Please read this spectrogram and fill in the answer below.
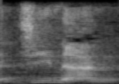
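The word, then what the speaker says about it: جنان: Jadi kalau dibacanya jannan itu jamak taksir daripada jannah. Kalau dibaca jinan itu artinya hati. Jadi bahasa Arab itu cara membaca beda saja sedikit. Jannan sama jinan sudah beda lain.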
